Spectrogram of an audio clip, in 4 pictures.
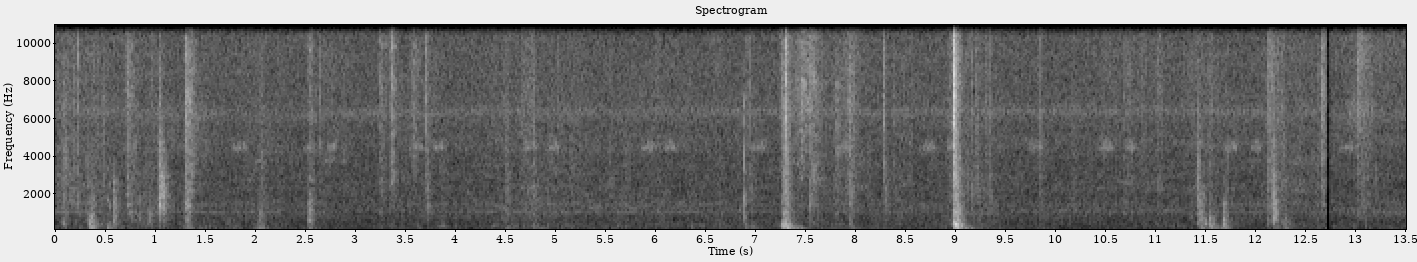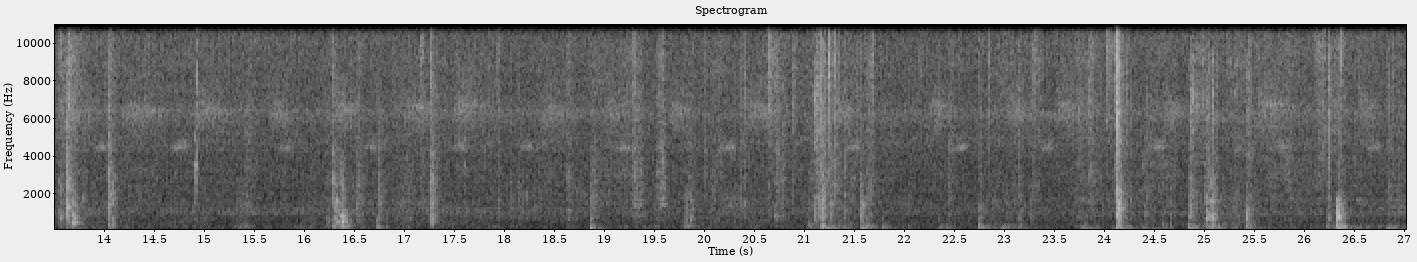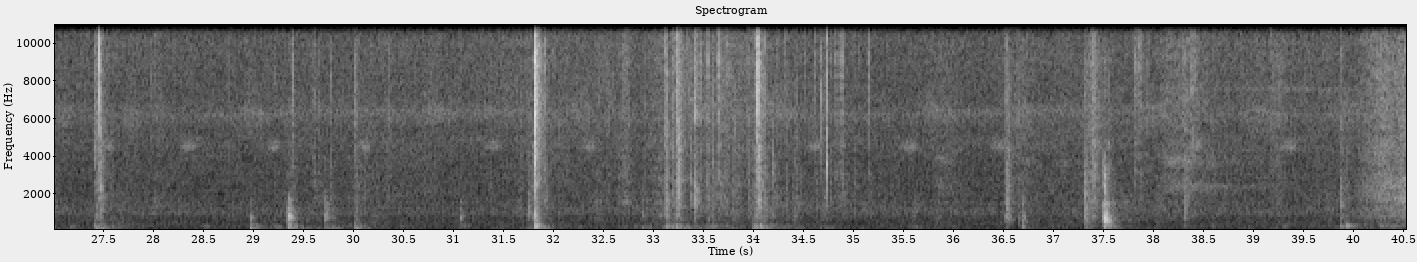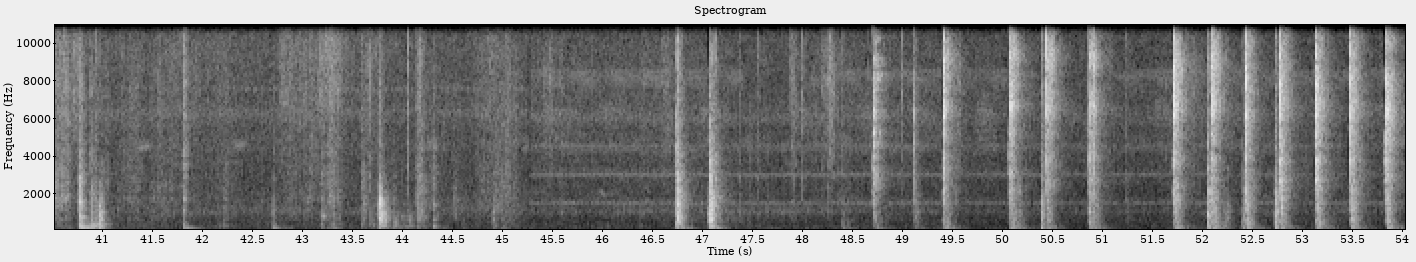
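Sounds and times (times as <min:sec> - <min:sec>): wood knocks and clunks: 0:06.9 - 0:08.1, 0:09.0 - 0:09.4, 0:21.0 - 0:25.6, 0:28.9 - 0:30.2, 0:31.7 - 0:32.1, 0:36.6 - 0:37.8, 0:39.8 - 0:41.2, 0:42.7 - 0:45.0, 0:46.7 - 0:47.4.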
